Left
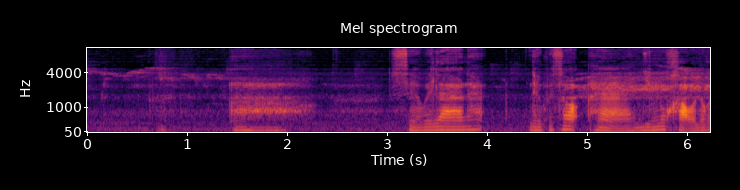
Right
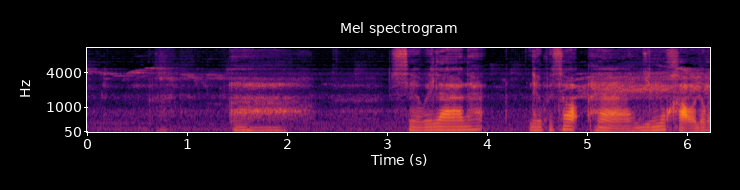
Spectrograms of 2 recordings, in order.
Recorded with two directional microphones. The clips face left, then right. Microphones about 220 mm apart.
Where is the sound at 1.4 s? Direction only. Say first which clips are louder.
Right 2 dB; 35° right (ahead or behind).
